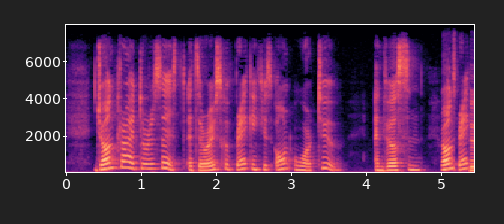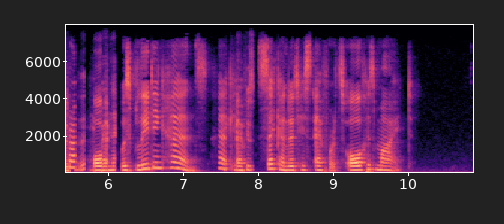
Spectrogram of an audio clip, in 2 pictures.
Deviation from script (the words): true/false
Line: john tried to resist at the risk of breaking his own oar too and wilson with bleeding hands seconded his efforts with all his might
true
